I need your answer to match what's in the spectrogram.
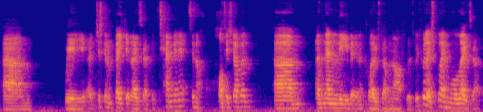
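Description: Chef explaining a recipe in an echoey hall. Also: male voice, on the low side, moderate pace. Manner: relaxed, explanatory, many ums. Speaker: head chef. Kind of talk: cooking demonstration. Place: large wood-panelled college hall, indoors.

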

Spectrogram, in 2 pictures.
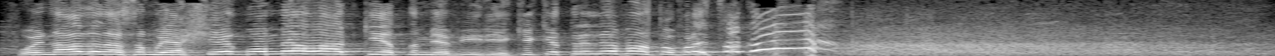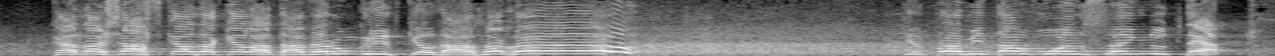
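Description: A man's voice: extremely high pitch, very fast, a bit bright, big-room sound, a faint crowd, a little hiss or hum. A male comedian on a live stage playing a brash, dramatic middle-aged woman, telling a story in a gossipy way with shrieks. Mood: shrieking. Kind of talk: live stand-up character monologue.

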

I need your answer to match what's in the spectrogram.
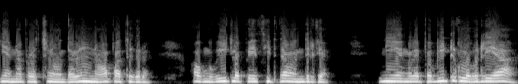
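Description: A man's voice: medium pitch, steady tone, fast talker, dark tone, dry recording, muffled recording, lightly acted. A man in his twenties voicing a defiant young husband arguing with his mother in a cartoon. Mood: insistent. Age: 20s. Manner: defiant, insistent. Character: defiant young husband, 25, hot-headed son. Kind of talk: cartoon voice acting.

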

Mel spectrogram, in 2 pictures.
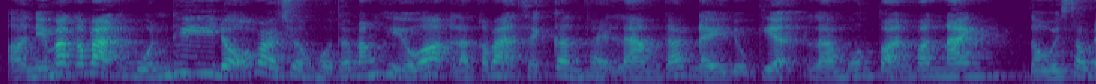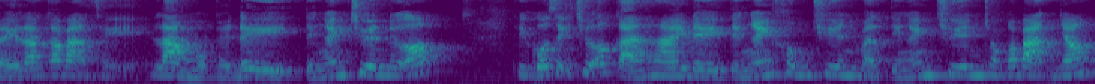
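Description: A woman's voice: a little high, normal speed, fairly bright tone, reverberant. A woman from Vietnam, an English teacher, chatting her way through an exam walkthrough and talking straight to her students. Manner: chatty, addresses students directly, frequent fillers.

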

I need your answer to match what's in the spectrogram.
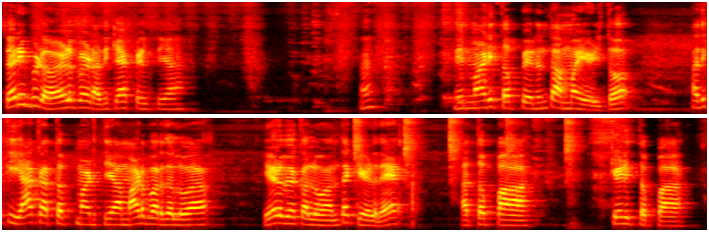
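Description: Father gently coaxing with questions. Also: high-pitched, unhurried, pauses often, slight background noise. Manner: coaxing, gently scolding, keeps asking questions. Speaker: father, vlogger. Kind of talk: casual family chat.

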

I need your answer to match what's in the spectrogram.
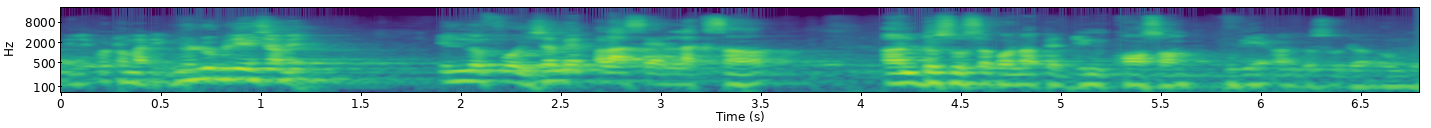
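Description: A male literature teacher from Senegal, lecturing on poetry in a didactic way, often repeating himself and asking and answering his own questions. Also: mid-range voice. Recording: echoey room with long reverb.

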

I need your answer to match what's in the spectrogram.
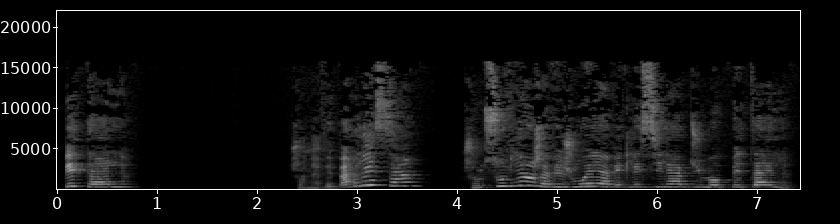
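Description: A woman reading a picture book aloud to a young child, patiently pausing to ask questions. Her voice is high and very animated, and she takes her time. A roomy echo surrounds her. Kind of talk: interactive read-aloud.

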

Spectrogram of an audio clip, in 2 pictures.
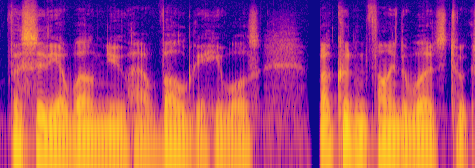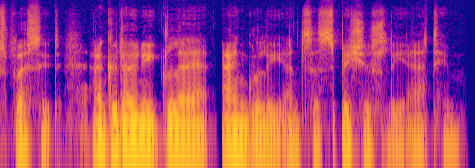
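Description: A man narrates a classic story in a steady, measured reading. His voice is gravelly and husky, at a middle pitch. The recording is close and dry. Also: dry recording. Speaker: podcast host reading a story.

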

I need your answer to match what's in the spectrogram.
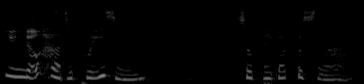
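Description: Smug and commanding, a high, animated female voice plays a possessive, clingy catgirl girlfriend for ASMR roleplay. The delivery is drawn-out, teasing and condescending.

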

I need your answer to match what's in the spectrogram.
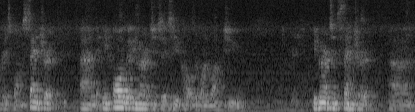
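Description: A man in his thirties with a Finnish accent giving a conference presentation at a podium microphone, halting and repeating words, his phrases trailing off. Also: fairly low pitch, dark tone, a little hiss or hum. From Finland. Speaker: conference speaker. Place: conference hall, indoors. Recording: echoey hall, picked up from far off.

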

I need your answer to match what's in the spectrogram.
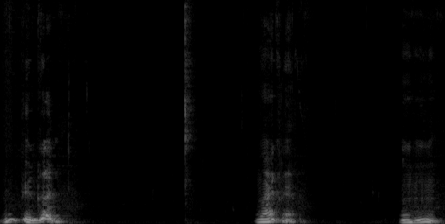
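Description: A man's voice: medium pitch, sing-song, slow pace, dark tone, slightly rough. A father chatting casually through a mouthful of candy, humming and mm-hmming eagerly. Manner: enthusiastic, lots of hums and mm-hmms. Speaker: father doing a taste test with his child. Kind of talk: casual video chat.

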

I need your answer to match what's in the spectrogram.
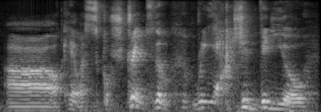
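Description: A man hosting a reaction video, excitable and swearing constantly, breaking into loud yelps of disbelief. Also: mid-range voice, moderate pace. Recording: echoey room.

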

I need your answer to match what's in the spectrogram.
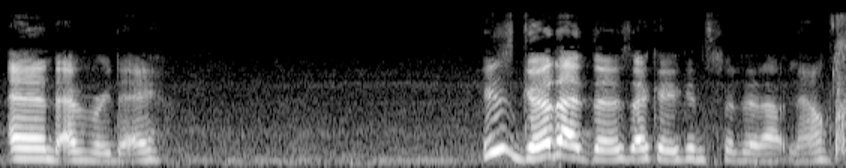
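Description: A woman's voice: a little high, lively intonation, a little slow. A teenage young woman chatting casually as host of a challenge vlog outdoors, with stifled giggles breaking into her talk. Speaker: video host. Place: outdoors on a house patio. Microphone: camera mic at table distance. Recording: noisy outdoor camera recording.

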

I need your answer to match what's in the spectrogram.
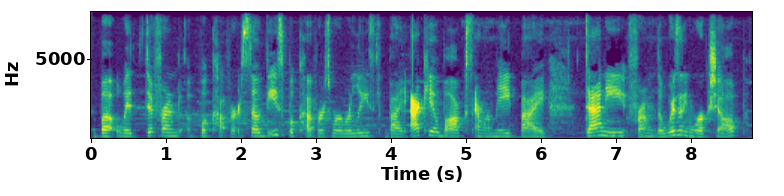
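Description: A woman from the Netherlands in her thirties hosts a video, speaking with a Dutch accent as a native Dutch speaker. Her delivery to camera and in voice-over is casual, chatty and enthusiastic, and her medium-pitched voice has vocal fry and a sharp tone.

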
